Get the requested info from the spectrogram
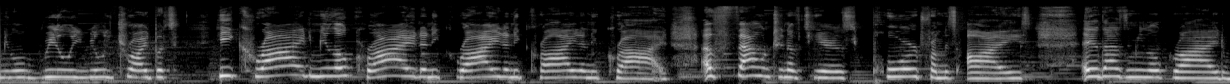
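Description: A woman reading a children's picture book aloud in an expressive, drawn-out way for young children. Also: extremely high pitch. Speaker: children's storyteller.

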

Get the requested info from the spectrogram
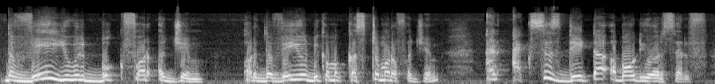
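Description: Husky, high-voiced businessman. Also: expressive, darkish tone. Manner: measured, explanatory, businesslike. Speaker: CFO guest. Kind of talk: business news interview.

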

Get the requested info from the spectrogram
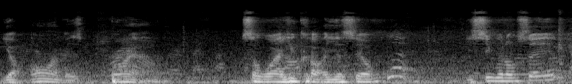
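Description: A man's voice: medium pitch, sing-song, slow, a crowd in the background. An American man preaching as a street Bible teacher, emphatic and colloquial, punctuating his points with "right?" and "man". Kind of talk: call-and-response Bible teaching. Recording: distant roomy mic amid people's noise.

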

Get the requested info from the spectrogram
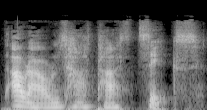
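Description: A narrator voicing a prim, dignified elderly spinster aunt who speaks in a formal, measured, pompous way. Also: medium pitch, fairly bright tone. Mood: prim, stately.

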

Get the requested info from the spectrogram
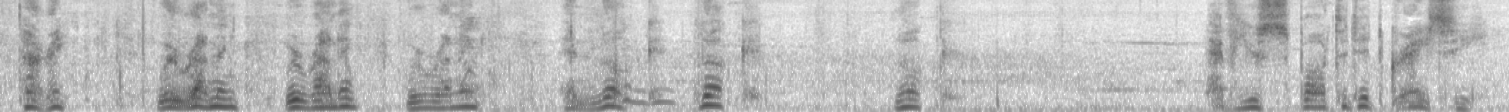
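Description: A man plays nature show host outdoors, drawing his words out slowly and theatrically, at times hushed, often repeating phrases. It is a phone recording with clear insect noise around him. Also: on the high side. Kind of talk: playful mock wildlife documentary narration. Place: outdoors in a grassy yard by trees. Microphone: handheld phone camera, speaker behind it.

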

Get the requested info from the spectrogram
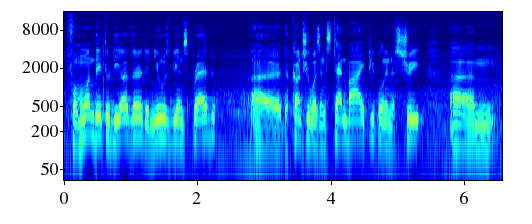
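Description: Québécois man, unhurried interview answers. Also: fairly high pitch, steady tone, a little mellow, slight background noise. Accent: Quebec French. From French-speaking Canada. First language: French. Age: 30s. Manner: unhurried, searching for words, frequent fillers. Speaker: interviewee, muralist and rapper. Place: indoor venue before a painted backdrop. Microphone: handheld mics held near the chin.

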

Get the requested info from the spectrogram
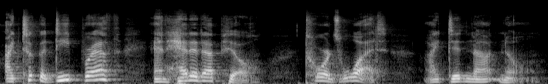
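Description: A man narrating a first-person audiobook in an expressive storytelling manner, with dramatic pauses. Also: mid-range voice. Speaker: author narrating his own audiobook.

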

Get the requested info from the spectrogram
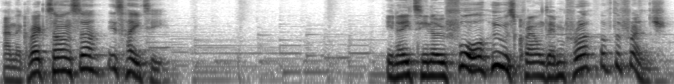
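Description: A man with a fairly high, mellow voice narrates a scripted quiz. He reads in a measured, formal way, with faint music underneath. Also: big pitch swings. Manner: measured, formal question reading.

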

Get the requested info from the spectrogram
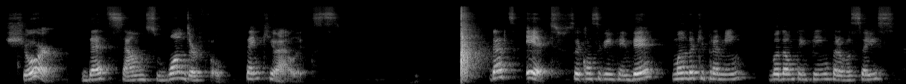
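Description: A young Brazilian woman teaching English online from a small room, lively and encouraging, reading the English lines out slowly. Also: fairly high pitch, heavy background noise. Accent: Brazilian Portuguese. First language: Portuguese.

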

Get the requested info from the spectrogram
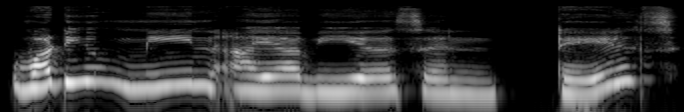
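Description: Sweet, slow-talking lovesick fox girl played by a woman. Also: high voice, lively intonation, darkish tone. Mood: coy, nervous. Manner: sweet, giggly, coy, obsessive. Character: lovesick, possessive young kitsune fox girl. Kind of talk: ASMR roleplay acting.

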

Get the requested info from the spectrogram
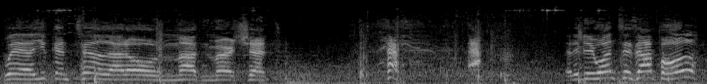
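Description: An actor playing a menacing, mocking Norse soldier in a video game, taunting and drawing out his shouts. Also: very high voice, wildly swooping pitch, very slow, noisy background, heavily acted. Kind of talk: dramatic video game cutscene acting.

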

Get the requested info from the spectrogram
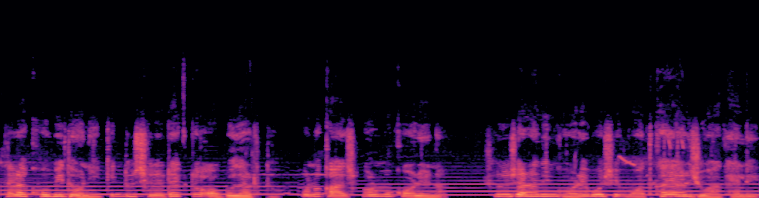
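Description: Man as scheming middle-aged uncle, greedy, gleeful, conniving, cartoon, clear background music. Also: sits high, fairly even intonation, moderate pace. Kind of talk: cartoon moral-story voice acting.

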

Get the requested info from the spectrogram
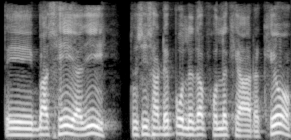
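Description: A man's voice: on the high side, fairly even intonation, moderate pace, warm tone. A man with a Punjabi accent making a comic phone call, talking insistently and falling back on the same stock phrases. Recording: dull, lo-fi phone call recording.

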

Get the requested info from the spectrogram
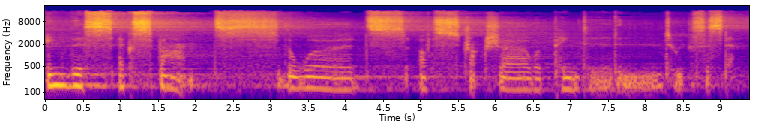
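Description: Ancient dragon mentor played by a performer, ASMR fantasy roleplay, gentle and solemn, hushed, breathy fry, drawn-out pacing, long pauses. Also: medium pitch, slight background noise, rough recording.

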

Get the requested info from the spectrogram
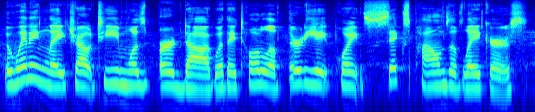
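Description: A woman host giving upbeat, measured scripted narration. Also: mid-range voice. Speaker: show host.

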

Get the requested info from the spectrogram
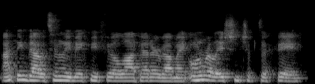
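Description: A woman in her thirties with a lowish voice and a stuffy, sniffly cold teaches a class over a laptop webcam from her home study. She talks thoughtfully and casually, often restarting her sentences. The audio sounds roomy. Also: steady tone, racing. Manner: thoughtful, hesitant restarts, warm engagement with participants. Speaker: rabbi teaching an online class. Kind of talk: casual online lecture answering chat questions. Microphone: laptop webcam video call.

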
